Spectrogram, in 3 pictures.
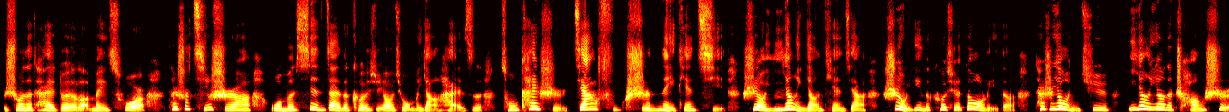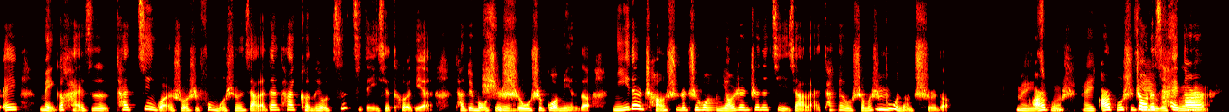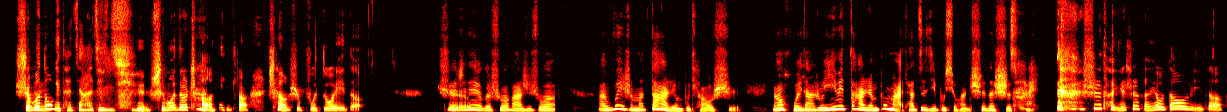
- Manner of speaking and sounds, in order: laughing while speaking: "加进去，什么都尝一点儿，这样"; chuckle; laughing while speaking: "材"; laugh; laughing while speaking: "是的，也是很有道理的"
- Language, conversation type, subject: Chinese, podcast, 家人挑食你通常怎么应对？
